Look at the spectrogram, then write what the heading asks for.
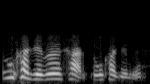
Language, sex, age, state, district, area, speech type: Bodo, female, 60+, Assam, Kokrajhar, rural, conversation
